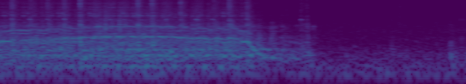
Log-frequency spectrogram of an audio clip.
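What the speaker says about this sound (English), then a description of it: "One thing you could do when you're sewing the pom-poms on is to maybe pull them out of the way so the machine doesn't capture them." Sewing machine stitching pom-poms onto a quilt: fast, steady mechanical chatter with rhythmic ticking, close and fairly loud, then winding down and stopping near the end, leaving a quiet room.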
